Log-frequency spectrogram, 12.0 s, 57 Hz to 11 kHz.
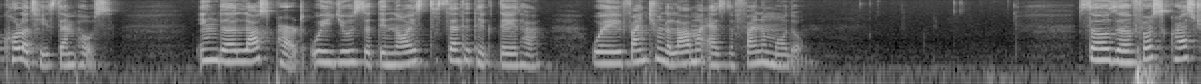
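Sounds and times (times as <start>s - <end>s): low room hum: 0.0s - 12.0s
faint clicks: 8.6s - 10.2s.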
